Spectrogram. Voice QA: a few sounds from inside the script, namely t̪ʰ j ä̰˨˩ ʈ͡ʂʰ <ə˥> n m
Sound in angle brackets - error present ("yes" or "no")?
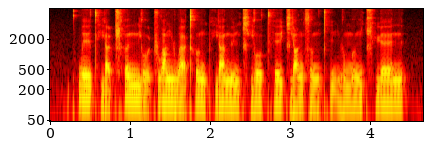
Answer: no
